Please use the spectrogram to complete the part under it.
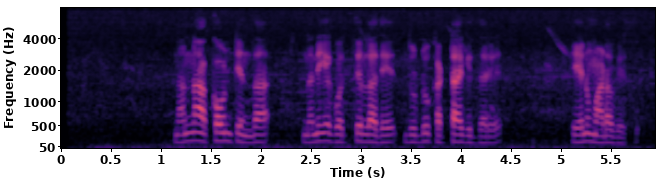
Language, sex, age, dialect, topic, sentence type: Kannada, male, 25-30, Central, banking, question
